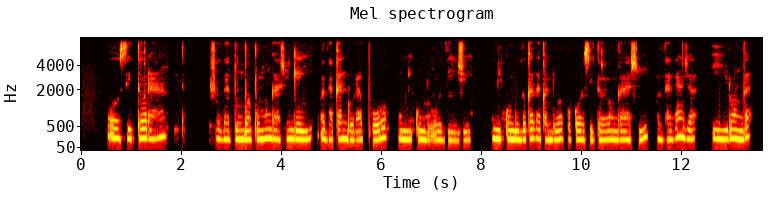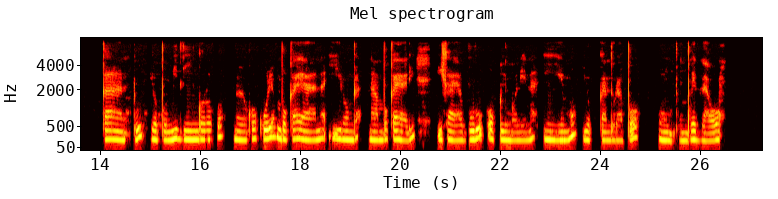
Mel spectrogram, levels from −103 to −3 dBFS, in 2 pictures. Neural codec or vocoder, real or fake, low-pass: none; real; 7.2 kHz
